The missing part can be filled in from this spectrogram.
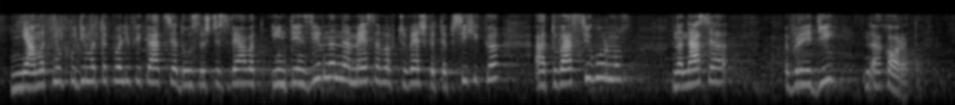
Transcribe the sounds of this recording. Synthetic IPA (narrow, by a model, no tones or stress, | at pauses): nʲamət̪nɛopxod̪imət̪əkvɐlifikat̪sijəd̪ɐosəʃt̪ɛst̪vʲjavət̪int̪ɛnzivnənɐmɛsəvɐft͡ʃovɛʃkət̪əpsixikə | ɐt̪ovasiɡʊɾnost̪ | nɐnasʲjə | vɾɛd̪inɐxɔɾə̰t̪ə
